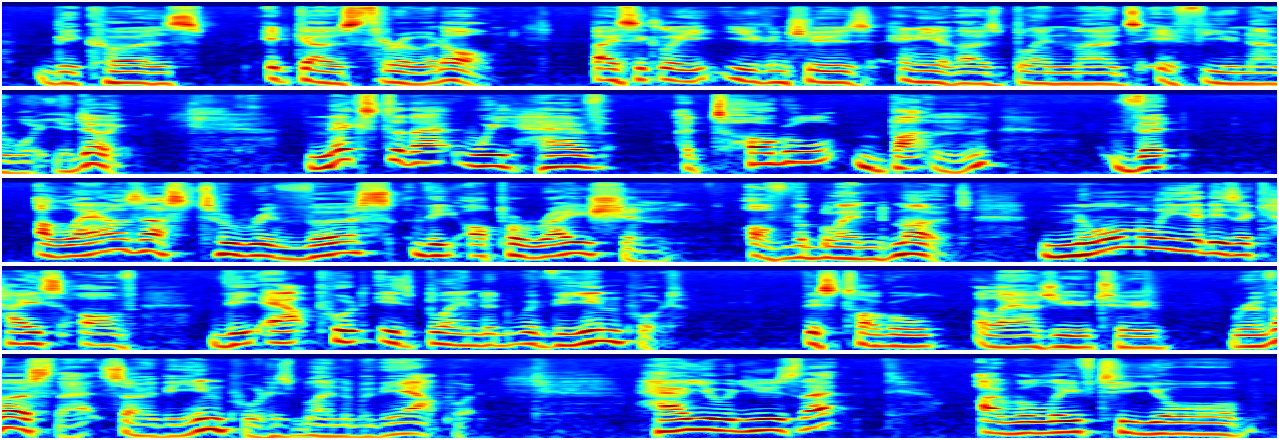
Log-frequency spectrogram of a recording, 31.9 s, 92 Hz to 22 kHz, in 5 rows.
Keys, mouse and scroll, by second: 7.6 click.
